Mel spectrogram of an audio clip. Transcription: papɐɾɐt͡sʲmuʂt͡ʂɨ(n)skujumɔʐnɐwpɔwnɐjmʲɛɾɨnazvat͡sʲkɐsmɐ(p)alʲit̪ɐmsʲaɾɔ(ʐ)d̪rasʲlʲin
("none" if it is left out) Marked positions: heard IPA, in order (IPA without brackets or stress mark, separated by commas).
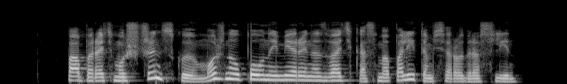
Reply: n, p, none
